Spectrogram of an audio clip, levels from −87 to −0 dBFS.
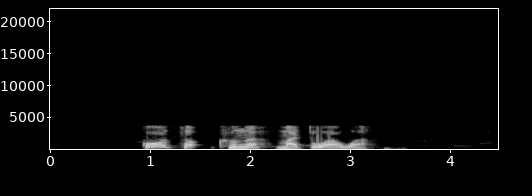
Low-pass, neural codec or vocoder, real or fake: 3.6 kHz; none; real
